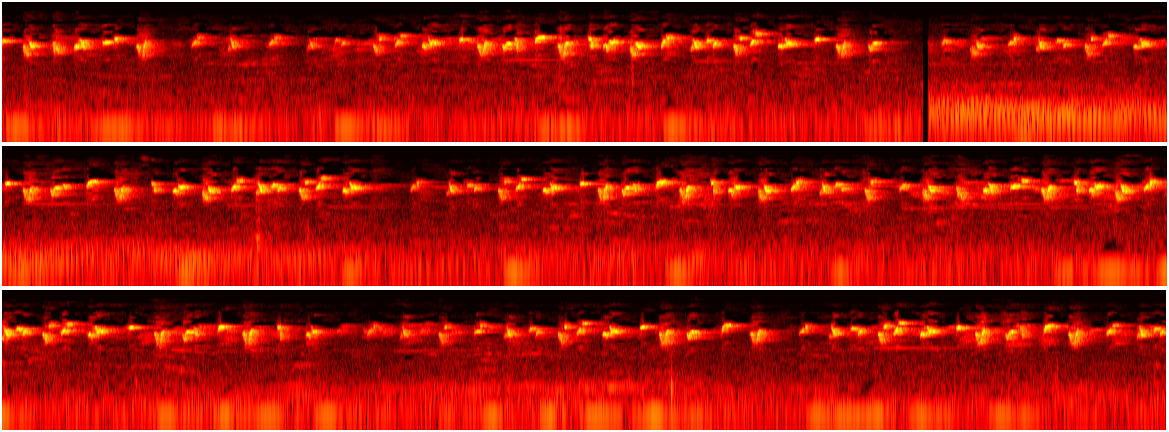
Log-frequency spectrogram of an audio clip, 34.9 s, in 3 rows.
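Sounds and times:
wild yellow-vented bulbul chattering: 0.0s - 34.9s.

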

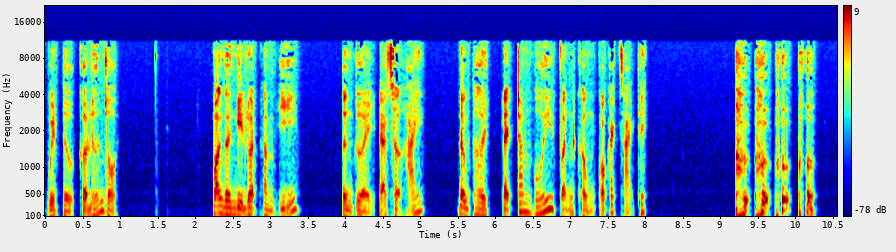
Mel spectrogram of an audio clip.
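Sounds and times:
speech: 0.0s - 1.0s, 2.2s - 3.4s, 4.0s - 8.1s, 9.2s - 10.4s
light cough: 9.2s - 10.3s.

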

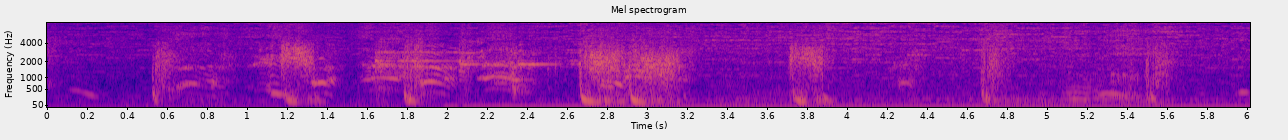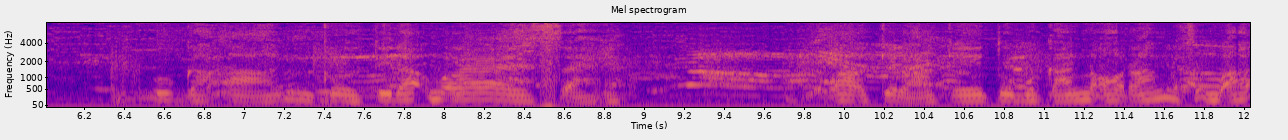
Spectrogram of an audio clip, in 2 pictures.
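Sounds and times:
laughter: 0.0s - 3.3s, 5.4s - 12.0s
swords clashing against a mindi tree branch hardened like steel: 0.5s - 4.0s
speech: 6.5s - 9.0s, 9.9s - 12.0s.

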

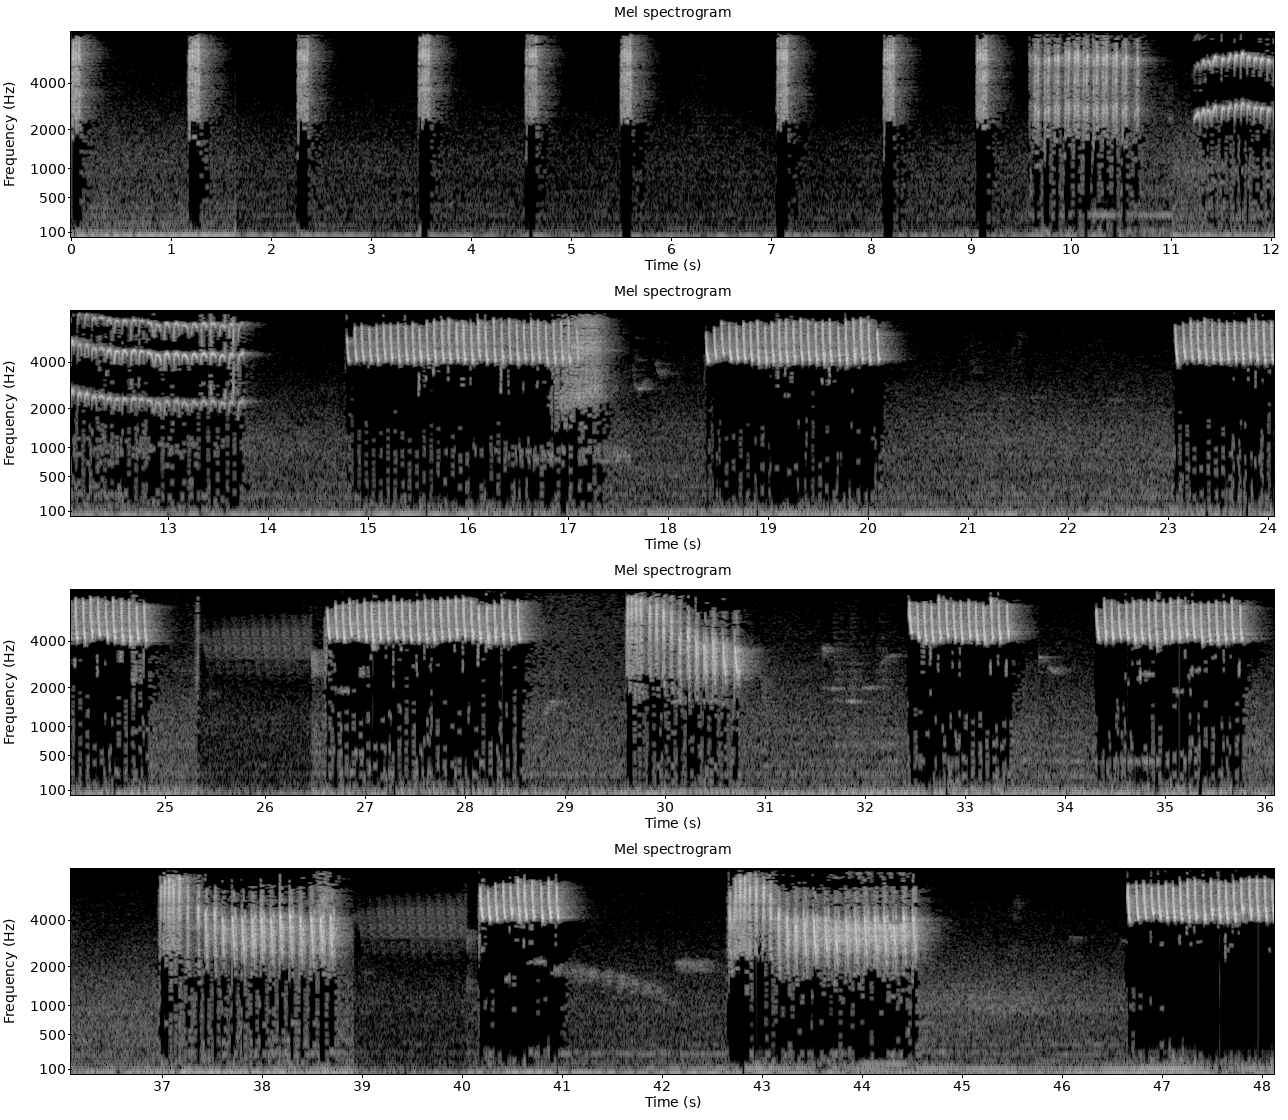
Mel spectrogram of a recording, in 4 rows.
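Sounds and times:
bird song with rattling trills: 1.2s - 1.6s, 2.2s - 2.6s, 3.4s - 3.8s, 4.5s - 5.9s, 7.0s - 7.5s, 8.1s - 14.0s, 14.6s - 20.4s, 23.0s - 36.0s, 37.0s - 48.1s.

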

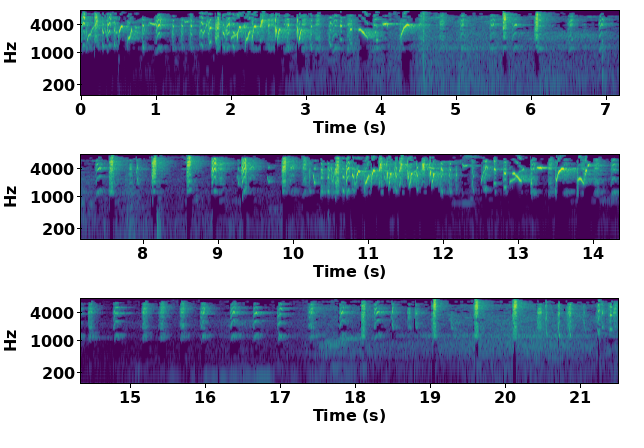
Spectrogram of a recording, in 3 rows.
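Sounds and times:
Malaysian pied fantail song: 0.3s - 21.5s.

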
